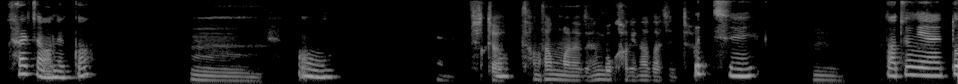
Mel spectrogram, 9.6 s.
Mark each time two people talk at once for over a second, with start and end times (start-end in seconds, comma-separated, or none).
none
